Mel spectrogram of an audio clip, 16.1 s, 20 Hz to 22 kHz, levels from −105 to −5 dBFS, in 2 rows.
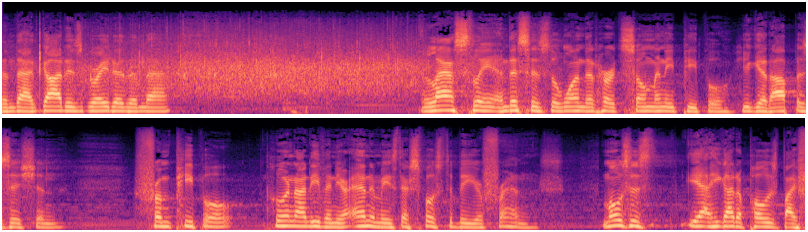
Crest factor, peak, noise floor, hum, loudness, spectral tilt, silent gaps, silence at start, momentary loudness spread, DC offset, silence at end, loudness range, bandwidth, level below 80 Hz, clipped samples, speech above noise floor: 16 dB; -4 dBFS; -45 dBFS; none; -20 LUFS; -5.5 dB/octave; none; 0 s; 10 LU; under 0.1%; 0 s; 4 LU; 13.5 kHz; -50 dBFS; under 0.1%; 27 dB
